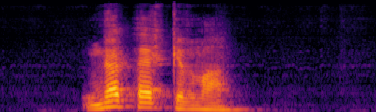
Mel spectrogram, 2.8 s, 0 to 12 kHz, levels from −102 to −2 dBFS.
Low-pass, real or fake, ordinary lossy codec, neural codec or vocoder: 10.8 kHz; fake; AAC, 48 kbps; codec, 44.1 kHz, 1.7 kbps, Pupu-Codec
